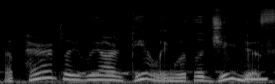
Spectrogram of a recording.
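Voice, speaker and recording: A woman's voice: mid-range voice, expressive, normal speed, creaky, dark tone. A woman playing a commanding, dryly witty starship captain in a science fiction audio drama. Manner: dry, authoritative. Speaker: voice actor.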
